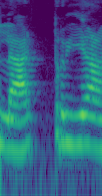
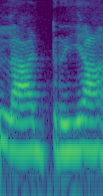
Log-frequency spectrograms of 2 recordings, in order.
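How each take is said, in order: First: The middle consonant is a t sound. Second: The middle consonant is a d sound. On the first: "లాట్రియా అనే కంటే" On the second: "లాడ్రియా అంటారు"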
